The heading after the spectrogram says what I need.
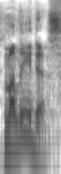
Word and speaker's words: Miletus: Miletus, okay.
